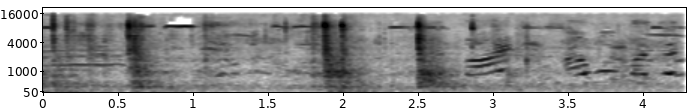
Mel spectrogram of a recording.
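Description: Voices shouting across a soccer field during play, with a rising call about three seconds in, and four short sharp thumps, the loudest at about two seconds.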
